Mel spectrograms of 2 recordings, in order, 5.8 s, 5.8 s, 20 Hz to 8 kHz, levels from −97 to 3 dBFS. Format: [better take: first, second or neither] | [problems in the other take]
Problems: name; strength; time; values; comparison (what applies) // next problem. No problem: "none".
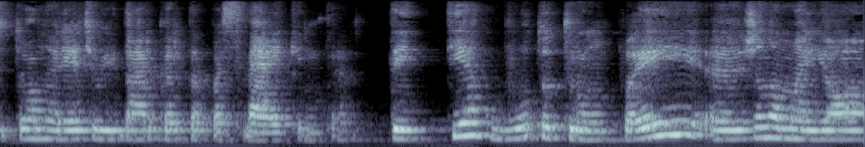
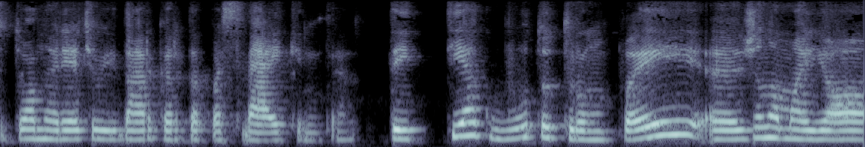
second | room echo; dies away in 0.2 s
